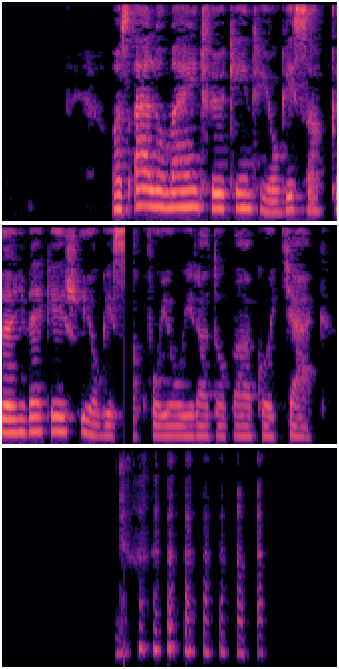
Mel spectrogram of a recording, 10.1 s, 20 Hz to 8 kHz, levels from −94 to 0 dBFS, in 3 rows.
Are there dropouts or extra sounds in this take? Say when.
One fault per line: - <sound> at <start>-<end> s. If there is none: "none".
- dropout at 4.6-4.7 s
- laugh at 7.8-9.4 s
